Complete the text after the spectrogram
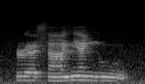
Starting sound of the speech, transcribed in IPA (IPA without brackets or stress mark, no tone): ɭ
